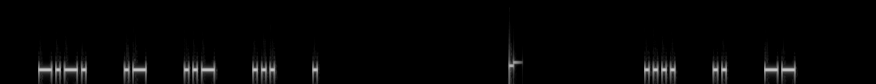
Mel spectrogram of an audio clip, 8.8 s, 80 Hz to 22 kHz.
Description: Morse code, heard as a keyed tone, about 27 wpm, spaced as for 16 wpm, 690 Hz. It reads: CAUSE HIM
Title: 3x Character Spacing - Top 200 Words - 28wpm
